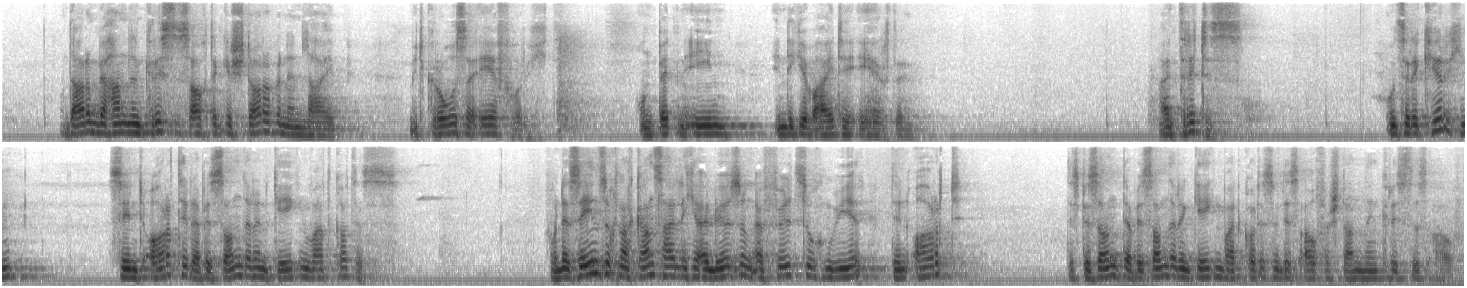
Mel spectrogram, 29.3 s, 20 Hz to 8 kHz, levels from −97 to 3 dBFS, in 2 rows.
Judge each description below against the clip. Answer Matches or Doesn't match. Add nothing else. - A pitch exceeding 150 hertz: Doesn't match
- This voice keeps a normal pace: Doesn't match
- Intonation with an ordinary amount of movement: Doesn't match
